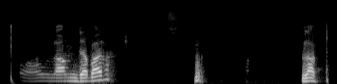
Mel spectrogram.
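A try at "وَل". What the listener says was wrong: ওয়াও লাম জবর লাক হয় না, লাম কফ জবর লাক হয়। ওয়াও লাম জবর ওয়াল। ওয়াও জবর ও। হ্যাঁ, ওয়াও জবর ও হয়। আর ওয়ার সাথে যদি লাম যুক্ত হয়, ওয়াল। কফ।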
